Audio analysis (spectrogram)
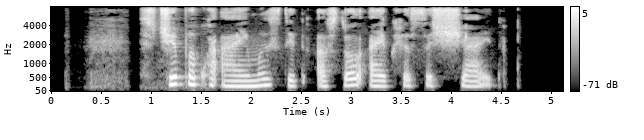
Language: Abkhazian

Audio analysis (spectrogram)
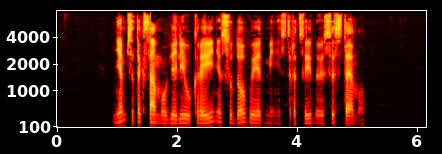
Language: Belarusian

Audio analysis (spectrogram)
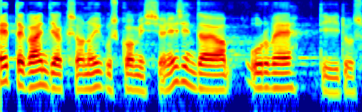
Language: Estonian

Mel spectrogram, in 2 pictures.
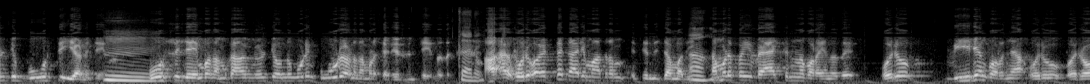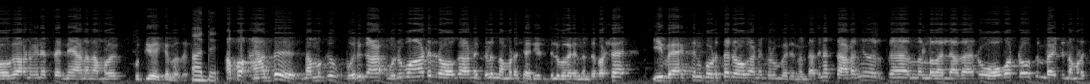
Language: Malayalam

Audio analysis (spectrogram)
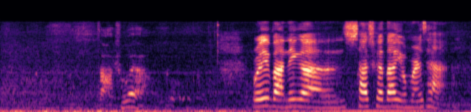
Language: Chinese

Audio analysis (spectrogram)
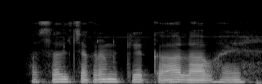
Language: Magahi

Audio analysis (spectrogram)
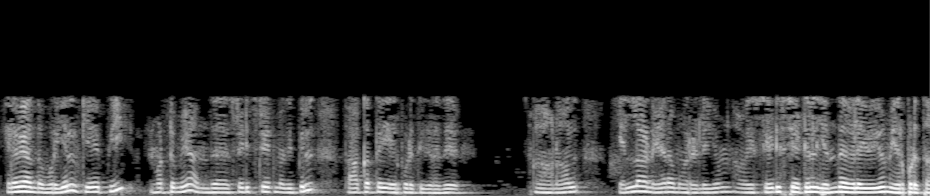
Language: Tamil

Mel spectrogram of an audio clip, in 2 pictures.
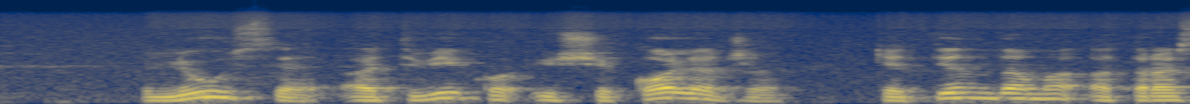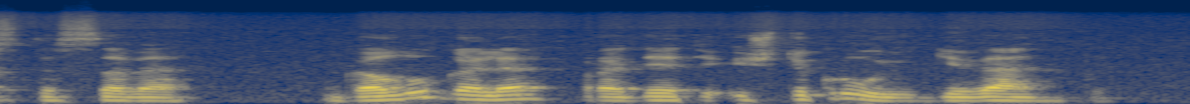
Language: Lithuanian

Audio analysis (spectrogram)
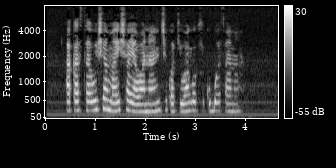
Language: Swahili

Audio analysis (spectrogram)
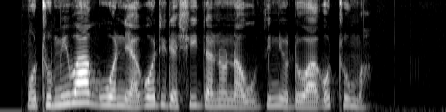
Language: Kikuyu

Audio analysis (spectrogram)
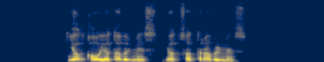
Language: Tatar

